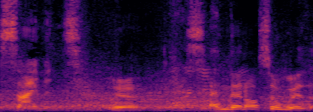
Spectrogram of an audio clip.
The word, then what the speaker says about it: Simons: Most people call him Simmons, but he is Simons.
